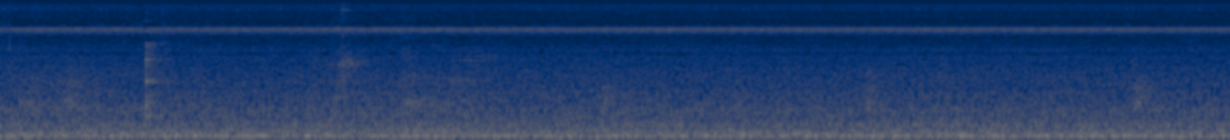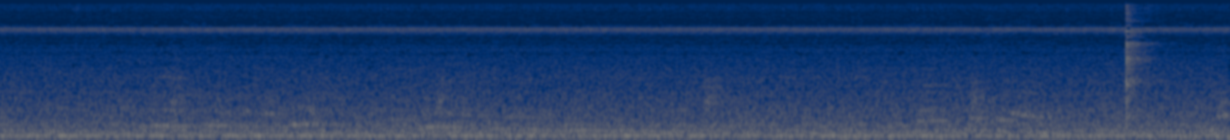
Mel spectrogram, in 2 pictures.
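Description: A silicone spatula stirring a thick mix of crushed Oreo biscuits and milk in a ceramic bowl: soft scraping with a few light clicks against the bowl, the sharpest near the end. Underneath runs a steady low hum and a constant high-pitched whine.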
